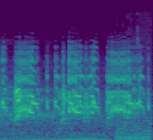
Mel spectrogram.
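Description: Birds flying overhead at a zoo at night give a rapid series of harsh, honking calls that overlap almost continuously, with one brief pause midway. The calls are clear, with no talking.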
